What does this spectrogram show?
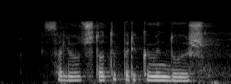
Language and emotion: Russian, neutral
